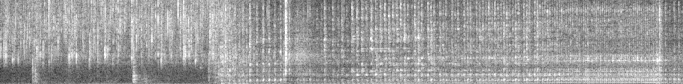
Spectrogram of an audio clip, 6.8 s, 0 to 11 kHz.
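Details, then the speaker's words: Yamaha 20HP two-stroke outboard, timing set the week before, started before checking the reed valves; runs unevenly with spits and stumbles over construction noise, a lean sneeze, reeds suspected but cause not yet found. "this video is likely to be about more than just re valves because what we're looking at is why we've got this lean sneeze condition on the Yamaha we did the timing on last week"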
